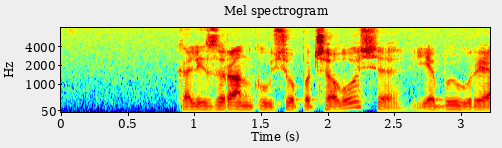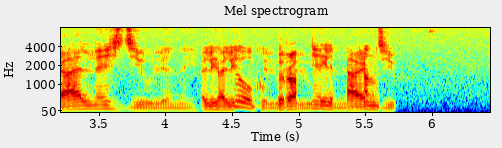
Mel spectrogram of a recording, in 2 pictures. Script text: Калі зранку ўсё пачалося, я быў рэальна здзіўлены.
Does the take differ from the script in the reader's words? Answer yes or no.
yes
